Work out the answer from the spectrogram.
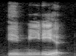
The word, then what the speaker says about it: immediate: sounds immedate immediate immediate four syllables stress on the second syllable immediate IM immediate immediate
